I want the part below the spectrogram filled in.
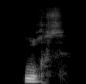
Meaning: plural of ourse
- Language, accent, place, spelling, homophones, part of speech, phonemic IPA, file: French, France, Lyon, ourses, ourse / ours, noun, /uʁs/, LL-Q150 (fra)-ourses.wav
